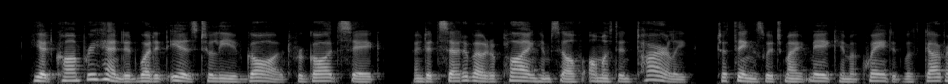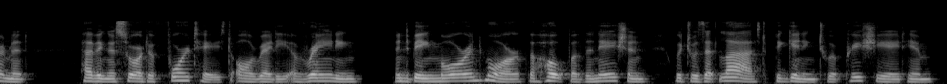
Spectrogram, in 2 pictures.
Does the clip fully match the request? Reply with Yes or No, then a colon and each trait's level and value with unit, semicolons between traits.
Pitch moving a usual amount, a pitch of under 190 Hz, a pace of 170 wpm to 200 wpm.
Yes: average, 3.9 semitones; medium, 140 Hz; average, 175 wpm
